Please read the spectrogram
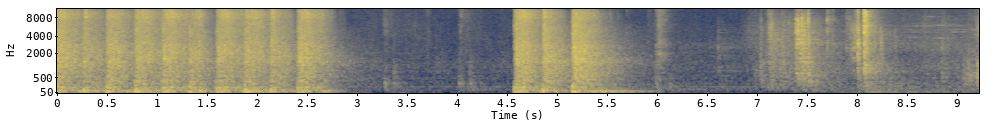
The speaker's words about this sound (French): Ça fait 5 minutes qu'on frappe.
